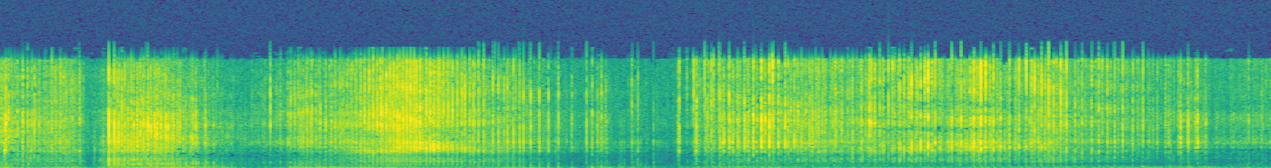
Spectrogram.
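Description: Fingernails of both hands scratch over a white, bumpy textured plastic rolling pin. A dense, continuous rasping scratch with a bright, hissy edge and a low rumble underneath rises and dips in loudness without clear separate strokes.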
